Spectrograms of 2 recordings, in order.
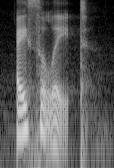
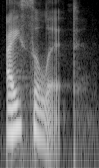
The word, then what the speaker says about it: isolate: So when this word becomes a noun, the pronunciation changes slightly. When it's a verb, it's isolate, isolate. But when it's a noun, it's isolate.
